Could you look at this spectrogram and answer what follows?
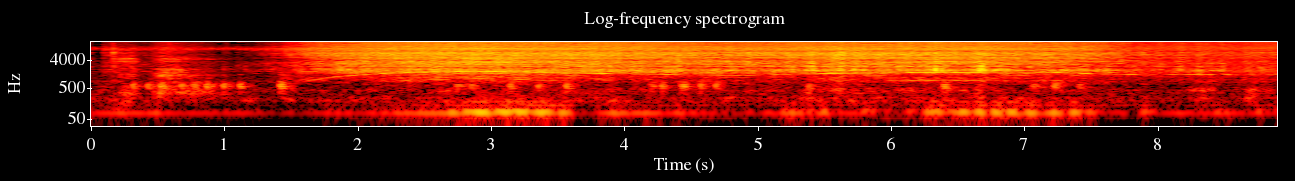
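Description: Handheld rotary tool with a small blue abrasive wheel: a few light clicks, then about a second and a half in the motor spins up to a steady whine that wavers as the wheel is worked against a small metal part, with a grinding hiss over it.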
